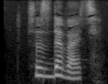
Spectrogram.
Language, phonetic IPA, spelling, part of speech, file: Russian, [səzdɐˈvatʲ], создавать, verb, Ru-создавать.ogg
- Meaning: 1. to create 2. to found, to originate 3. to set up, to establish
